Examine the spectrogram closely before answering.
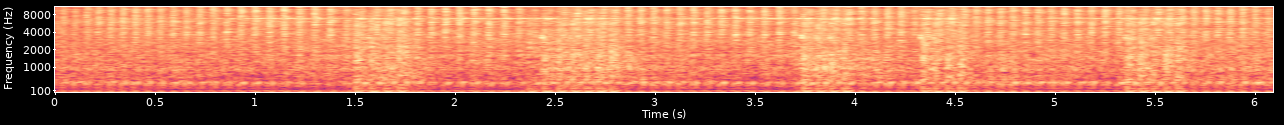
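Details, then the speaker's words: Large Kohler K331 single-cylinder engine on its second start, muffler just fitted, running on sprayed carb cleaner: a strong thumping beat with sharp pops about every second as it backfires through the carburetor, but it runs well. "Seem to like carb cleaner is backfiring out the carb a little bit, but holy crap, this thing runs good."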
